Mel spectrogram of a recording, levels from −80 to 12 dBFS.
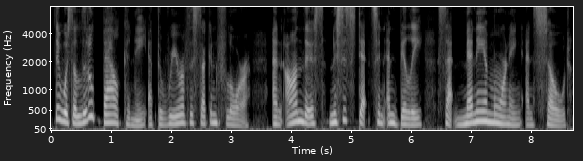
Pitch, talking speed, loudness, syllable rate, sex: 180 Hz, 170 wpm, -20 LUFS, 4.5 syllables/s, female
